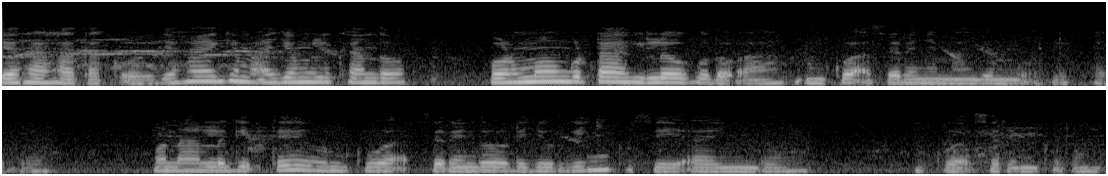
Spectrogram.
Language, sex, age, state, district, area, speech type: Santali, female, 45-60, Jharkhand, Bokaro, rural, spontaneous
